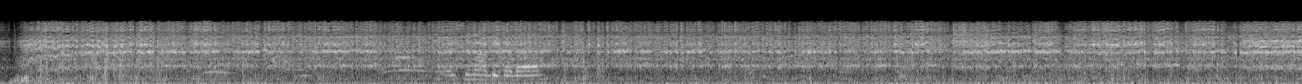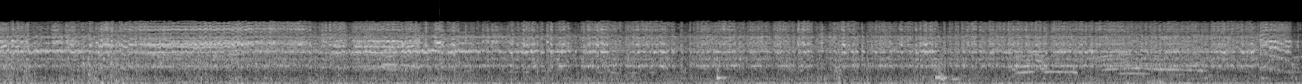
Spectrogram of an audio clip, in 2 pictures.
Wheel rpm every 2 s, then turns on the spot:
170, 240, 240, 230, 230, 230, 220, 220, 220, 240, 240, 230, 220.
none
